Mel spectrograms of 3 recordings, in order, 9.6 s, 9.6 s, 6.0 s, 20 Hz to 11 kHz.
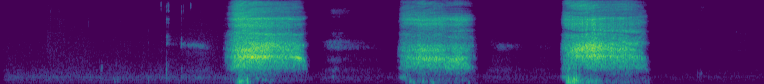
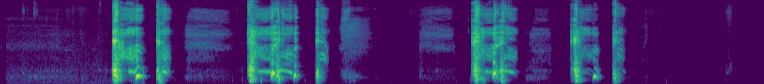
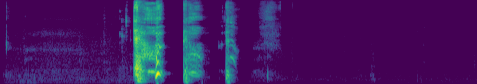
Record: {"exhalation_length": "9.6 s", "exhalation_amplitude": 21847, "exhalation_signal_mean_std_ratio": 0.41, "three_cough_length": "9.6 s", "three_cough_amplitude": 32768, "three_cough_signal_mean_std_ratio": 0.29, "cough_length": "6.0 s", "cough_amplitude": 32768, "cough_signal_mean_std_ratio": 0.18, "survey_phase": "beta (2021-08-13 to 2022-03-07)", "age": "18-44", "gender": "Female", "wearing_mask": "No", "symptom_cough_any": true, "symptom_shortness_of_breath": true, "symptom_sore_throat": true, "symptom_fatigue": true, "symptom_headache": true, "symptom_onset": "8 days", "smoker_status": "Never smoked", "respiratory_condition_asthma": false, "respiratory_condition_other": false, "recruitment_source": "Test and Trace", "submission_delay": "1 day", "covid_test_result": "Positive", "covid_test_method": "RT-qPCR", "covid_ct_value": 25.7, "covid_ct_gene": "ORF1ab gene", "covid_ct_mean": 26.1, "covid_viral_load": "2800 copies/ml", "covid_viral_load_category": "Minimal viral load (< 10K copies/ml)"}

